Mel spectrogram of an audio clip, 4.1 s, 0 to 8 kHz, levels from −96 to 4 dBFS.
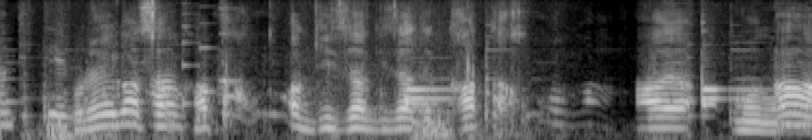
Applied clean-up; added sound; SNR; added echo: neural mask model RNNoise.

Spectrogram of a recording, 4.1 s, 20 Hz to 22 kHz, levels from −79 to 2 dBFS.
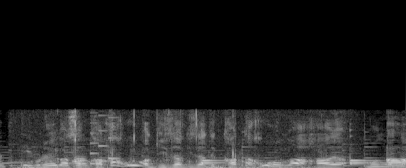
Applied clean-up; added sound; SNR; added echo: none; Chewing, mastication; 11 dB; none.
